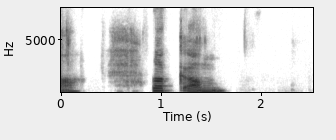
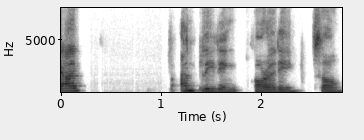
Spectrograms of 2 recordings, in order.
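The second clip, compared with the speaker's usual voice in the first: plain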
